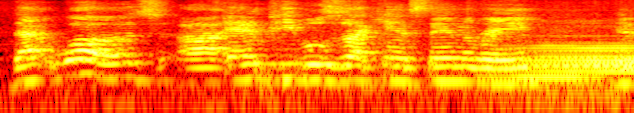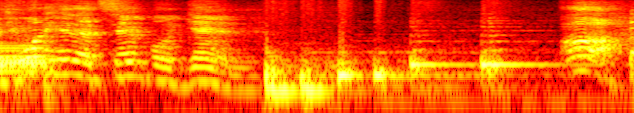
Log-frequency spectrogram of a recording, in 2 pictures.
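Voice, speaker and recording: A high-pitched male DJ gives casual commentary over records while presenting hip-hop samples, chatty and loose with fillers and asides. He has lively intonation and a normal pace. The mic sits far off in an echoey room, with music playing behind him.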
